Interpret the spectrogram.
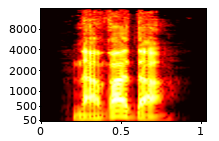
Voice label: "Nagada", Hangeul sounds

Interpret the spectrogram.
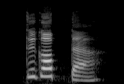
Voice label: "Tteugeopda", Korean

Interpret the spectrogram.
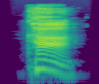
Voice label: "Ga", Hangeul sounds; DigitalSoju

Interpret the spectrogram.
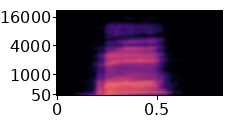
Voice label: "Lae", Korean; Hangeul

